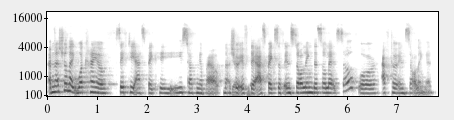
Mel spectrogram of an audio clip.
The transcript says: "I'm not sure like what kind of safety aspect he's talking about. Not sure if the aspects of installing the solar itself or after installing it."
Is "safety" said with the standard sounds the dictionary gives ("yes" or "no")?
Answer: yes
